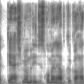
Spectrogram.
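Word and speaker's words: cache: Registers के बाद हमारे पास रहता है कैशे मेमोरी या कैश मेमोरी, जिसको मैंने आपको कहा था, इसको एक्चुअल प्रोनाउंसिएशन इसकी कैश मेमोरी है, या आप कैशे मेमोरी कह सकते हैं, ये नाउन है, आप कुछ भी कह सकते हैं।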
